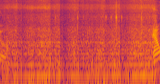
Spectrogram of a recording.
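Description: Motorcycle engine running at a steady speed while riding, its hum holding one even pitch, under a steady rush of wind noise.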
